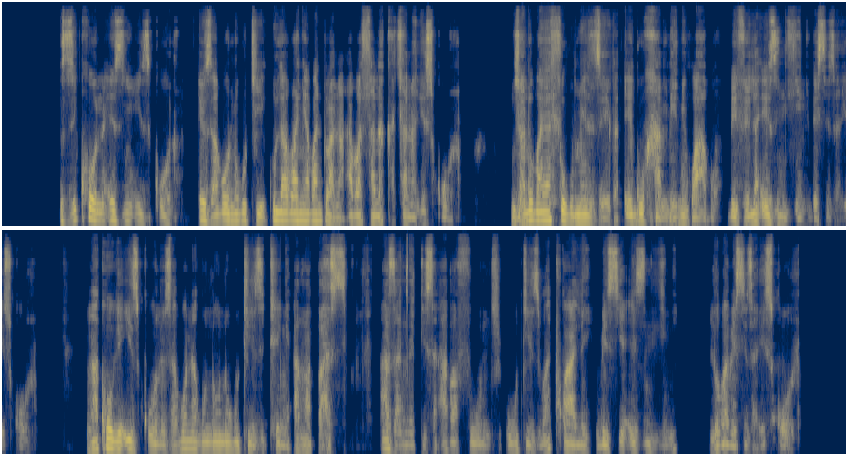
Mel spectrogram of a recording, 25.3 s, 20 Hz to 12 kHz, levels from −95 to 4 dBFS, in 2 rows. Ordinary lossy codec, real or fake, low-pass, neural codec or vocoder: MP3, 96 kbps; fake; 10.8 kHz; codec, 44.1 kHz, 3.4 kbps, Pupu-Codec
